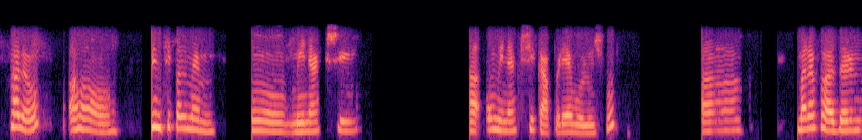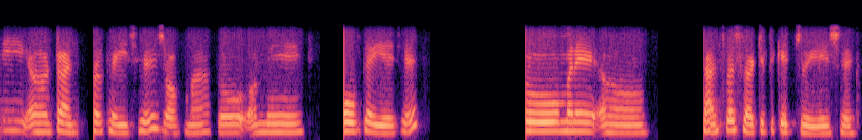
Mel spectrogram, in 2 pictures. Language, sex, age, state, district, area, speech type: Gujarati, female, 45-60, Gujarat, Valsad, rural, conversation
